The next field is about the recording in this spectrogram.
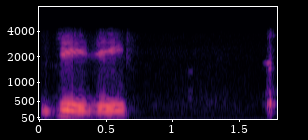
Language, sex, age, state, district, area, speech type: Urdu, male, 18-30, Uttar Pradesh, Gautam Buddha Nagar, rural, conversation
